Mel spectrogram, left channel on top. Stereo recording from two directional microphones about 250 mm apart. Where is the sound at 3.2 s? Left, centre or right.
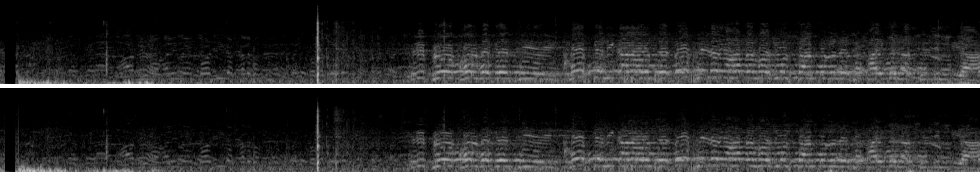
Centre.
